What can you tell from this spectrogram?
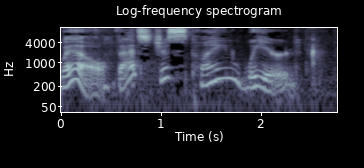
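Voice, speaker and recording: This squeaky, put-on character voice swings very widely in pitch. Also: woman, high pitch for a woman. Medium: read story. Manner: stuttering, nervous.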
